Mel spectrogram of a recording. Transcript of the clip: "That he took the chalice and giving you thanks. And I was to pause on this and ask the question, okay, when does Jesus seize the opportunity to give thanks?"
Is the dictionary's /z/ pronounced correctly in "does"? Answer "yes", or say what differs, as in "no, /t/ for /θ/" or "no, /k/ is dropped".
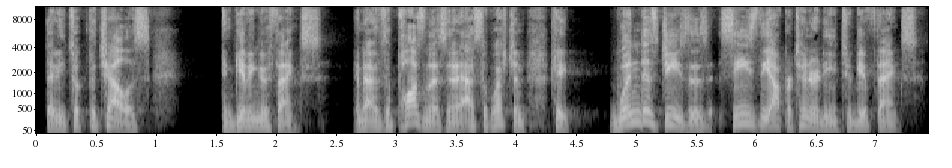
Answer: yes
